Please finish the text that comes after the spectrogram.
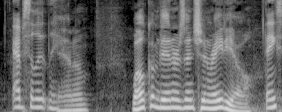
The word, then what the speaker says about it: Sally Ghanim: Huddled away in the little village here is Therapods, and I'm sitting here with the owner, Sally Ghanim. Did I pronounce that right? Absolutely. Ghanim.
